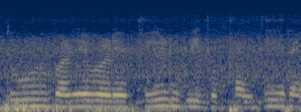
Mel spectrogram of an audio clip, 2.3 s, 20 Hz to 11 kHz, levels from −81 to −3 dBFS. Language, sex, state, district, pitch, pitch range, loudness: Hindi, female, Bihar, East Champaran, 180 Hz, 170-185 Hz, -31 LUFS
